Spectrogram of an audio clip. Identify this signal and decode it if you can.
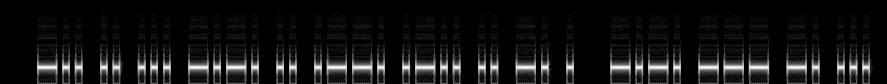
Morse code, heard as a keyed tone, about 19 wpm, 800 Hz. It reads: DISCIPLINE CONS
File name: morse mp3 / revision9 citations humoristiques vitesse 18 mots minute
